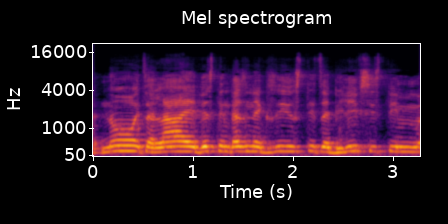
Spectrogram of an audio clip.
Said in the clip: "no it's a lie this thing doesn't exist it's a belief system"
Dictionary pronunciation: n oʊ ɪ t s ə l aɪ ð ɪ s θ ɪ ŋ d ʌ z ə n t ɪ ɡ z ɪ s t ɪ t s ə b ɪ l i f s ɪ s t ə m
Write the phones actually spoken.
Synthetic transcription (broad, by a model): n oʊ ɪ t s ə l aɪ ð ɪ s t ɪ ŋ d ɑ z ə n t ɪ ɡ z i s t ɪ t s ə b ɪ l i f s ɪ s t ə m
